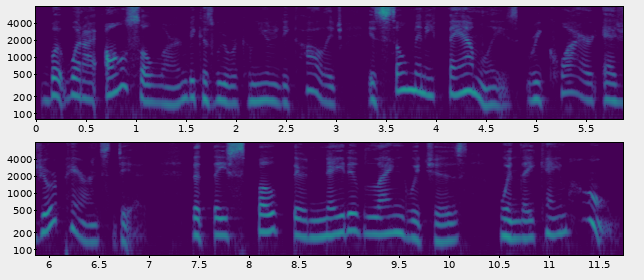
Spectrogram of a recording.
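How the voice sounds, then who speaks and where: Woman host, low mellow voice, chatty and reflective interviewer, dry close-miked sound. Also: lively intonation, measured pace, no room sound. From United States. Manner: chatty, reflective, adds personal anecdotes. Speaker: radio show host. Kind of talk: conversational interview.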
